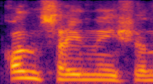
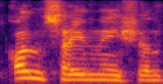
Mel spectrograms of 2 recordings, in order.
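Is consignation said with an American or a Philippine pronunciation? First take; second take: American; American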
